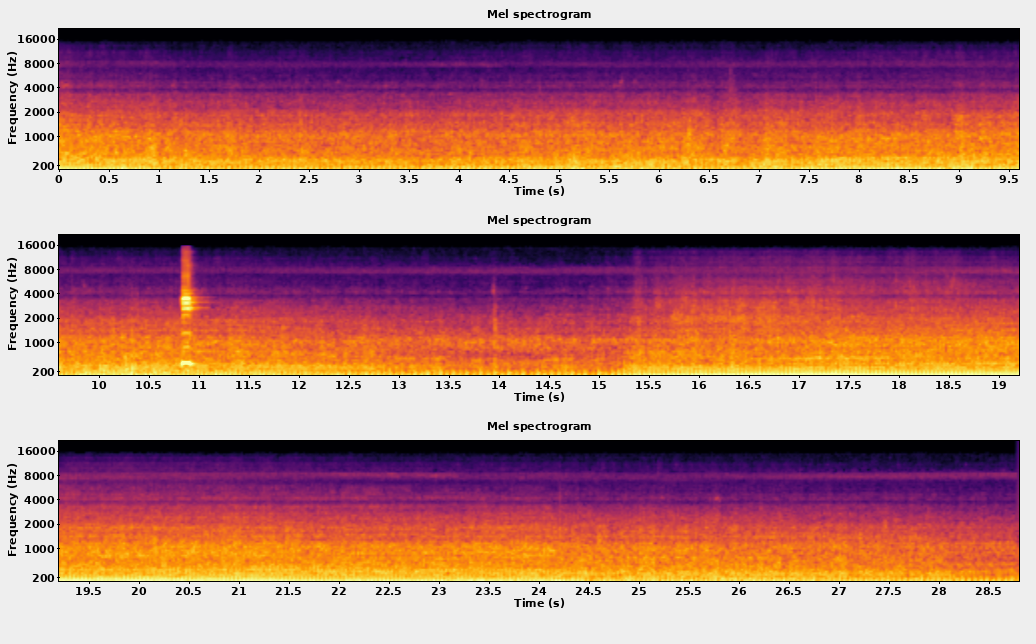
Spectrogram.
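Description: Yamaha Jupiter Z motorcycle's small single-cylinder four-stroke engine running while riding, with wind and road noise. About eleven seconds in, a single short horn toot. From about fifteen to twenty-four seconds the engine holds a steadier low hum.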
